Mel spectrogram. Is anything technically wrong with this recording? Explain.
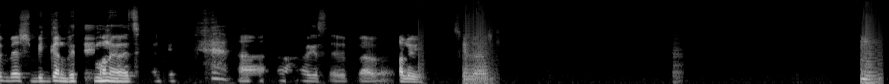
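Yes. There are two faults.

Lost LE Audio frames occur at 0.86–0.95 s, 3.81–3.94 s, 6.74–6.83 s and 8.47–8.61 s. When LC3 frames fail to arrive, the decoder repeats the last spectrum with randomised phase signs and then fades it. The speech briefly smears into a noisy wash, and the longest dropout decays toward silence.

Buffer tearing starts at 4.18 s and runs to the end. The writing program and the hardware reader have drifted, so each period mixes in roughly a third of stale audio about 10 ms old, joined abruptly. The result is a steady robotic buzz at 172 Hz, which points to a 256-sample buffer.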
